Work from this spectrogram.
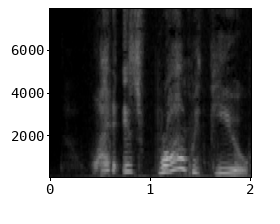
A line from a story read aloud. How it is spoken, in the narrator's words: She hisses when they're out of Derek's sight line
